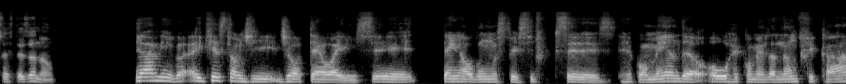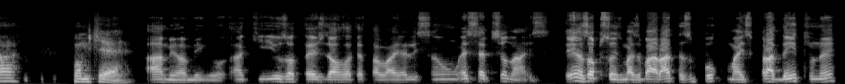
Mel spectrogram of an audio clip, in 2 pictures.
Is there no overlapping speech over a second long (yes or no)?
yes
